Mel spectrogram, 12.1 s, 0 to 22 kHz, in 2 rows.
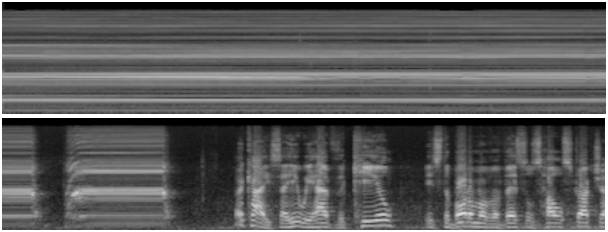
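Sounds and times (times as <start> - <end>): electric motor whining: 0.0 - 7.8.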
